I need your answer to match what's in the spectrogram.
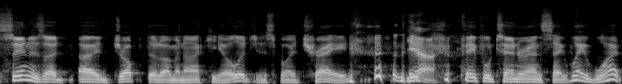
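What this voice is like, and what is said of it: Australian accent. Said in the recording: “your Australian accent comes out”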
